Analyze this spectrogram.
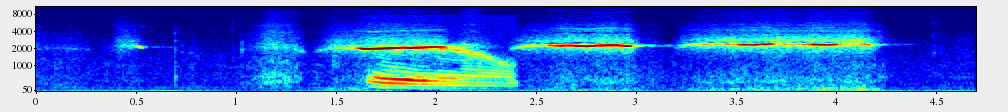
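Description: A person whistles a few clear, high notes. Short bursts give way to longer held tones that waver slightly, and one note slides downward.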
